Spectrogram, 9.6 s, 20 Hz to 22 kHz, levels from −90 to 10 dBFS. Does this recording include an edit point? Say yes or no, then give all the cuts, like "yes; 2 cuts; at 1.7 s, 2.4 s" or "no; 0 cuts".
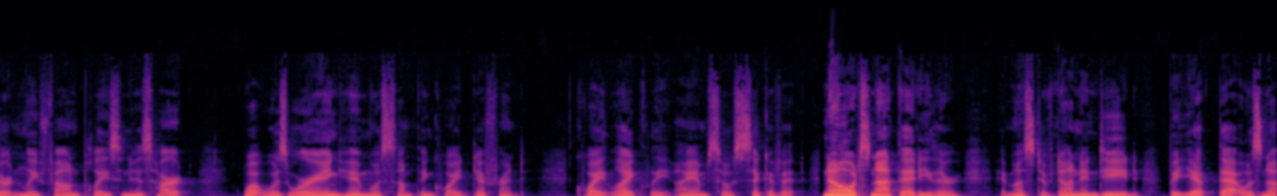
yes; 3 cuts; at 4.2 s, 6.2 s, 7.4 s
